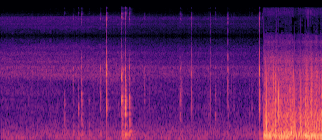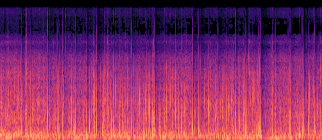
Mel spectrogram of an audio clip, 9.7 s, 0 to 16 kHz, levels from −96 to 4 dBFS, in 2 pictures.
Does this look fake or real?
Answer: real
